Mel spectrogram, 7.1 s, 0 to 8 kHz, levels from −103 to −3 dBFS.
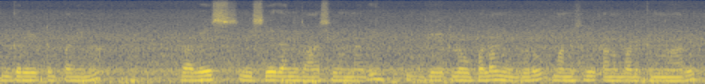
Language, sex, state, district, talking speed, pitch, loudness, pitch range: Telugu, male, Telangana, Hyderabad, 100 wpm, 140 Hz, -16 LUFS, 135-145 Hz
